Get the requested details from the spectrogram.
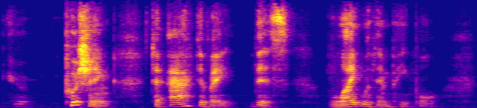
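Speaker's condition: Cleft lip and palate; different

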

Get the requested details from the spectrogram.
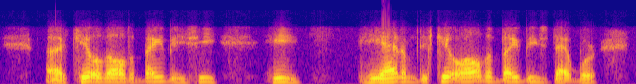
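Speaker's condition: Cerebral palsy; walks really funny

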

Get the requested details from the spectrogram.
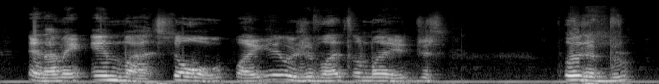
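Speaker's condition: Cerebral palsy; born not breathing

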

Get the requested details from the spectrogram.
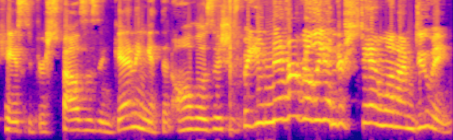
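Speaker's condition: No condition

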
